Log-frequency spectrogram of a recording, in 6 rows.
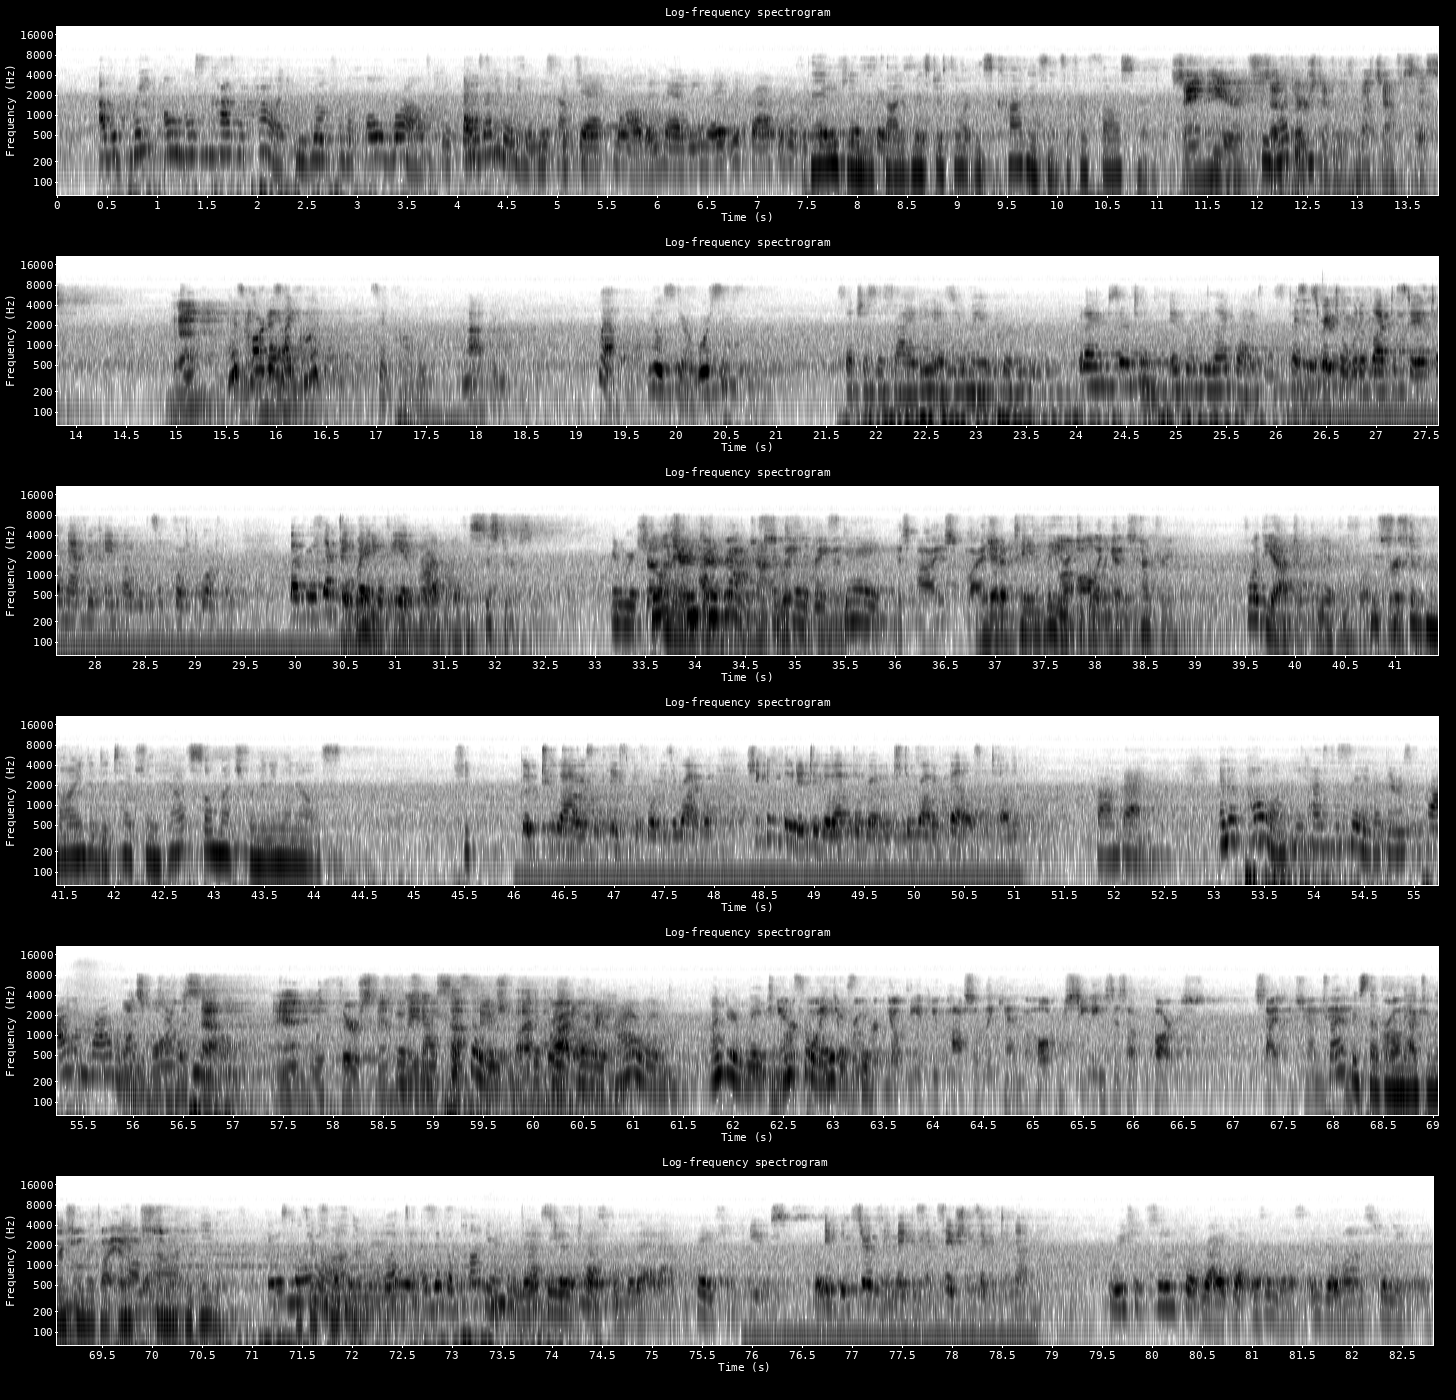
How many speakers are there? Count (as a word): ten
